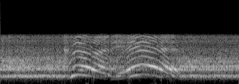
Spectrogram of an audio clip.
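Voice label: English bomb success mood low; speech; War Thunder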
